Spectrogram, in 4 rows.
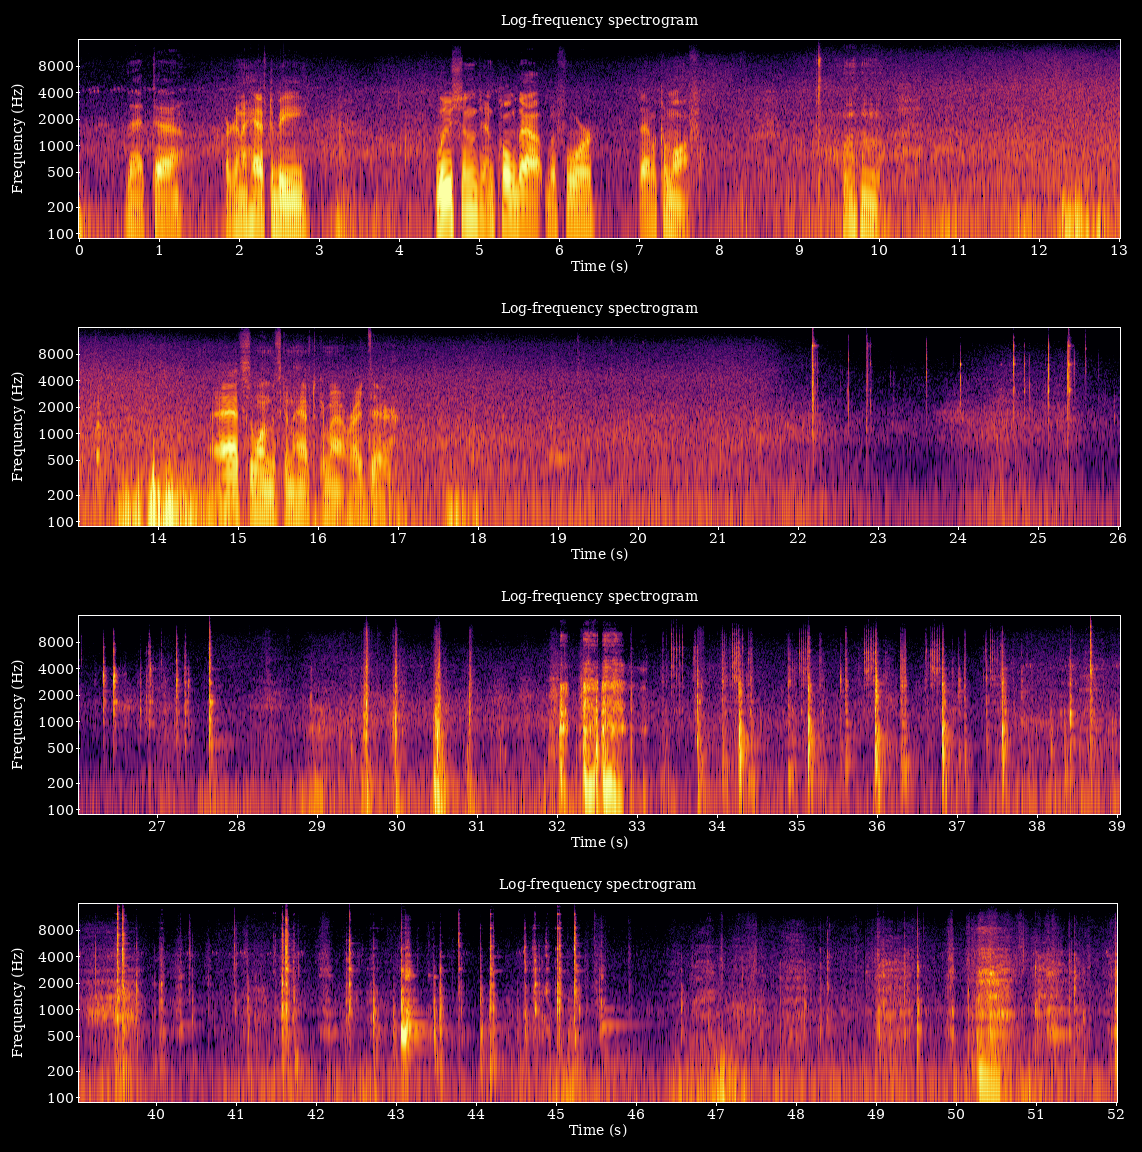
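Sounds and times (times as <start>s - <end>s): hand tools clicking and clanking: 9.1s - 10.5s, 21.5s - 28.1s, 32.4s - 52.0s.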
